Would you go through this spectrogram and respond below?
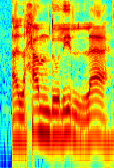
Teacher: Tipis ya Allahnya tipis lillah karena didahului oleh kasrah.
